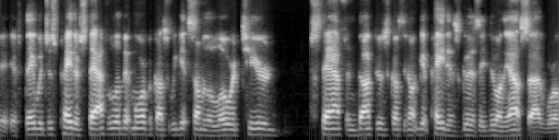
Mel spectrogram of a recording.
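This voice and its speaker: With an American accent, a man talks at a fairly quick pace in a medium pitch, his intonation monotone and flat but his loudness swinging widely. The sound is dry and close with no echo, over a quiet background. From US South, North Carolina. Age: 60s. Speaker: army aviator veteran. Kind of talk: casual interview chat. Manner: repetitive false starts.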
